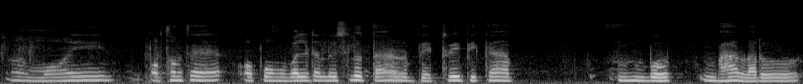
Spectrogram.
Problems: background sounds at intervals, background conversations at intervals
